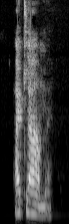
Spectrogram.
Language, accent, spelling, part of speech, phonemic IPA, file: French, Canada, acclament, verb, /a.klam/, LL-Q150 (fra)-acclament.wav
- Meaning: third-person plural present indicative/subjunctive of acclamer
